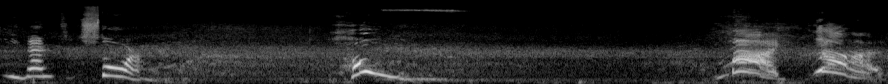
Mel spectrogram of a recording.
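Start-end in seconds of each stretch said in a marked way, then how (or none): 3.3-8.8 startled shout over the wind; shocked exclamation. Real, not acted. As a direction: blurt it out in awe. Storm chaser reacting to gust.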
